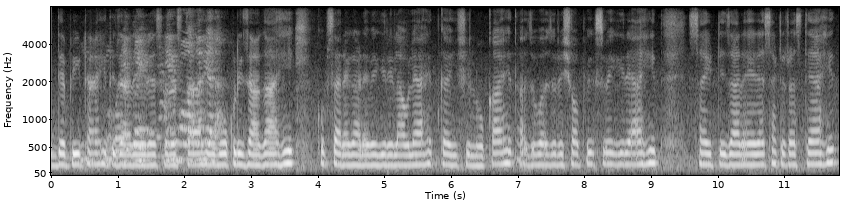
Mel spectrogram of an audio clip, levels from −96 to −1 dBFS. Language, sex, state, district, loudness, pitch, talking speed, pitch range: Marathi, female, Maharashtra, Pune, -16 LUFS, 195 Hz, 135 wpm, 185-200 Hz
